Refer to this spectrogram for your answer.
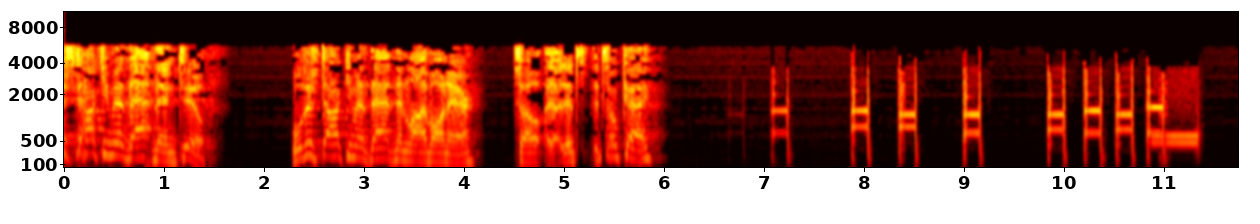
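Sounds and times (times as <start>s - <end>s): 
speech: 0.0s - 1.6s, 2.3s - 6.0s
steady telephone tone as the call fails: 9.8s - 11.4s.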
